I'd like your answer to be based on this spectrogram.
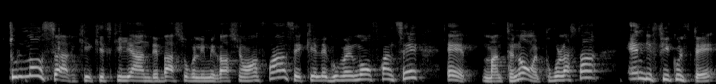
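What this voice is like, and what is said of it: Italian accent speaking French. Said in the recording (French): “merci pour cette lecture du côté italien ... Ça fait du bien d'entendre votre accent”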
